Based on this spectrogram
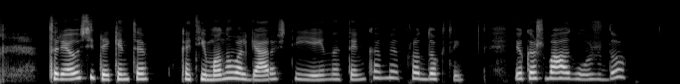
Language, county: Lithuanian, Alytus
